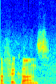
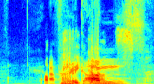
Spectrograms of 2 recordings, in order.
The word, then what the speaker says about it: Afrikaans: Xhosa, and English and Afrikaans. And I'm not even pronouncing them correctly, but Well, let me try. those were the main. Let me try. Afrikaans. Afrikaans. Afrikaans. Yeah. Afrikaans. You gotta roll the R, Yeah.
